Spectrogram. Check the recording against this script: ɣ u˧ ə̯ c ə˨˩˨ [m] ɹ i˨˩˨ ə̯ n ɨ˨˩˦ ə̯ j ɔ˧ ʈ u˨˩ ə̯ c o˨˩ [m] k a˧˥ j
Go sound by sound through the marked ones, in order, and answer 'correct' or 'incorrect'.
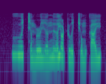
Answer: correct, correct

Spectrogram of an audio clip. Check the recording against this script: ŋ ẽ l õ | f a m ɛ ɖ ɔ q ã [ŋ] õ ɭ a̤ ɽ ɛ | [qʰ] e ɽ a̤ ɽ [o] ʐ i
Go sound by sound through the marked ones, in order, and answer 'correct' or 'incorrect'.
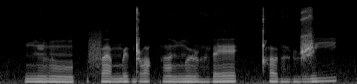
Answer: correct, correct, incorrect

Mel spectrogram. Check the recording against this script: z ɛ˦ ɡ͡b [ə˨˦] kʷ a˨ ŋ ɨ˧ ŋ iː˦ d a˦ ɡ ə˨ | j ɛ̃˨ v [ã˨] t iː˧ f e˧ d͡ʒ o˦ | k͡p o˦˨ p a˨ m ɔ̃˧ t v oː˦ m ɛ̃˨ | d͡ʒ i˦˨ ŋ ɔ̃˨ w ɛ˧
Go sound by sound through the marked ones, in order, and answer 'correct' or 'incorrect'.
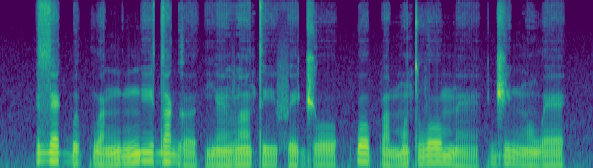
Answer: correct, incorrect

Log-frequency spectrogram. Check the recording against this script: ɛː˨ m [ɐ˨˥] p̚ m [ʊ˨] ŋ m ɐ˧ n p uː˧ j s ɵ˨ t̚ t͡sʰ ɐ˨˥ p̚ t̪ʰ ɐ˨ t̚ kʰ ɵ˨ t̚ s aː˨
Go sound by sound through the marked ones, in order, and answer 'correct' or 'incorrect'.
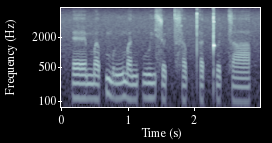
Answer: correct, incorrect

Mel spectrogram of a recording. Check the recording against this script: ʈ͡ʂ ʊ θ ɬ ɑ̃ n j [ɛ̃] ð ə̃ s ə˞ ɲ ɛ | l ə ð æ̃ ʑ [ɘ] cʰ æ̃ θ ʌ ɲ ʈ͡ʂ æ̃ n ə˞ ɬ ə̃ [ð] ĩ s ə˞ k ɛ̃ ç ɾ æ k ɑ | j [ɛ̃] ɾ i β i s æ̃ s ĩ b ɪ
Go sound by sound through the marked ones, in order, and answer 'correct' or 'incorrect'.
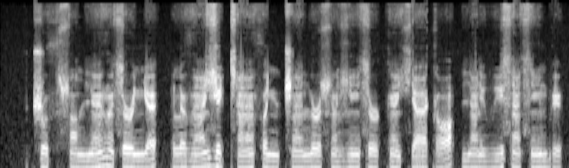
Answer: correct, incorrect, incorrect, incorrect

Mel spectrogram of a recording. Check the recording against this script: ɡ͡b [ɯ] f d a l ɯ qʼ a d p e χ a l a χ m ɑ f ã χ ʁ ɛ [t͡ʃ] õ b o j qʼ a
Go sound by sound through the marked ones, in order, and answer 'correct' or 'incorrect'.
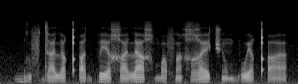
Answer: correct, correct

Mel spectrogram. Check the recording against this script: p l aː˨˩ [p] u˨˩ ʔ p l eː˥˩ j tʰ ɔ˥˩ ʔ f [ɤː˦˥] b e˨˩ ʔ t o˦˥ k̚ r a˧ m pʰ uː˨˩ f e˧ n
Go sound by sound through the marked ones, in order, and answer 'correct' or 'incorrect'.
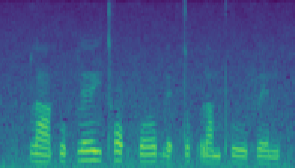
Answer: incorrect, correct

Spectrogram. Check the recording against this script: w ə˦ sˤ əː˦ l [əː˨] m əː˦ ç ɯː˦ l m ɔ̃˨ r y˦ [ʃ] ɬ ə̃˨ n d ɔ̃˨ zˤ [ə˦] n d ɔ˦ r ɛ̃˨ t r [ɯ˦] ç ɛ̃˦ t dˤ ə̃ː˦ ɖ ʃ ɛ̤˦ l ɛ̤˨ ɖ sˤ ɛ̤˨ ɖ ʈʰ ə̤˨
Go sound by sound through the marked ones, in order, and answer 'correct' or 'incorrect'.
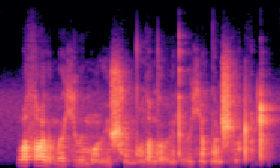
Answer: incorrect, correct, incorrect, correct

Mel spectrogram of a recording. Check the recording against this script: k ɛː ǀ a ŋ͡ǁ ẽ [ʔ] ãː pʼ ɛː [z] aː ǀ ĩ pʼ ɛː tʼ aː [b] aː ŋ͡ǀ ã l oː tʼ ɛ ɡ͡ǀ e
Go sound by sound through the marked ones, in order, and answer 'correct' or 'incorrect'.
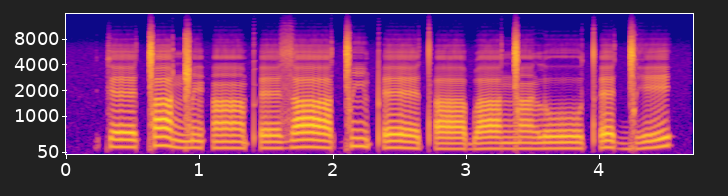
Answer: correct, correct, correct

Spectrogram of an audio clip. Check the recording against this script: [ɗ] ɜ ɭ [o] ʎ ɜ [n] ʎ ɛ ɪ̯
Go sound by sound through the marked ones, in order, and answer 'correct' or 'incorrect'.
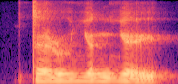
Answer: incorrect, incorrect, correct

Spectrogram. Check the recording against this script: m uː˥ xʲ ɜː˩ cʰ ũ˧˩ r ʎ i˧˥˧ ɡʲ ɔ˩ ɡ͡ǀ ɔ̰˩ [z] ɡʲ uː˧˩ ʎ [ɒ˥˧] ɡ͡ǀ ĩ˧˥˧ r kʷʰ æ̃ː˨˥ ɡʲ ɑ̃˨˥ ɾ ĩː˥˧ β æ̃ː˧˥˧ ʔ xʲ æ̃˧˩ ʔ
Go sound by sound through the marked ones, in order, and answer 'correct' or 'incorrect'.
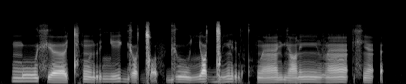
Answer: incorrect, correct

